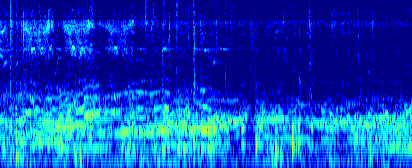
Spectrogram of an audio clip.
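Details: Free range flock of chickens on a sunny spring day, thick overlapping clucking and murmuring from many birds with short percussive knocks.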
